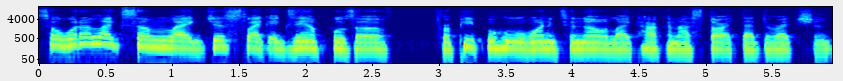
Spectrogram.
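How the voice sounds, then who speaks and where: A plain, everyday voice comes through at very even loudness, with a dry, close sound and no echo. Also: woman, fairly low pitch for a woman, ordinary pitch variation, fairly quick pace, very clean recording, silent background. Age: 20s. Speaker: podcast co-host. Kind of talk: casual chat.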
